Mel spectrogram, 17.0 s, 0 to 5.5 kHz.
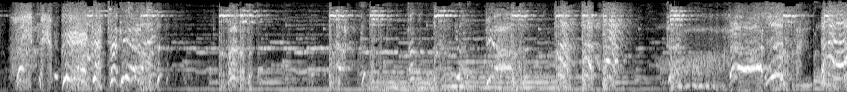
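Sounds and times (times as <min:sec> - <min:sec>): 
voices groaning and crying out during fight: 0:00.2 - 0:03.6, 0:08.1 - 0:16.9
staff clashing against a sword with metallic ring: 0:01.5 - 0:03.5, 0:06.6 - 0:12.6, 0:13.3 - 0:13.9, 0:15.2 - 0:16.9.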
